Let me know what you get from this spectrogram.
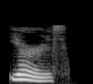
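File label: "yours", US English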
